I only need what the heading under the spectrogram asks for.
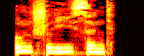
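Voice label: "umschließend", German; adjectives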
